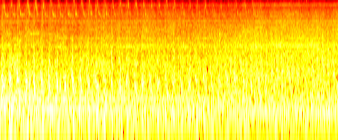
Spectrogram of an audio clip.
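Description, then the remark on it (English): A helicopter's rotor chops steadily and loudly, a fast rhythmic thudding over a constant engine whine, sustained with no voices. It is a new, large black helicopter bearing a gold dragon corporate logo, arriving at a beach. “The black helicopter bore the corporate logo of a gold dragon in mid-flight.”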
